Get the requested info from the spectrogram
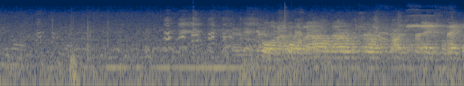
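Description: People talking close to the microphone, louder from about three and a half seconds in, over a faint steady low hum.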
